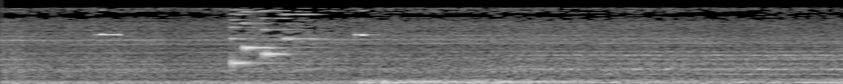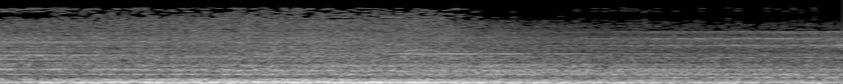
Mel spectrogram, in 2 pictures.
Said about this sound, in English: And there's our black hole. Experience of a lifetime, Captain. Let me put this on audio. We should be able to hear the magnetic resonance field.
